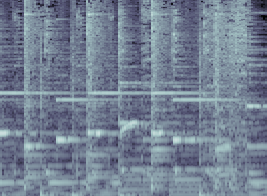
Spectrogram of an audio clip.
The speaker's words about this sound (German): Also Ole, komm, wir rufen ihn mal an. Klingel, klingel, wir kommen.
